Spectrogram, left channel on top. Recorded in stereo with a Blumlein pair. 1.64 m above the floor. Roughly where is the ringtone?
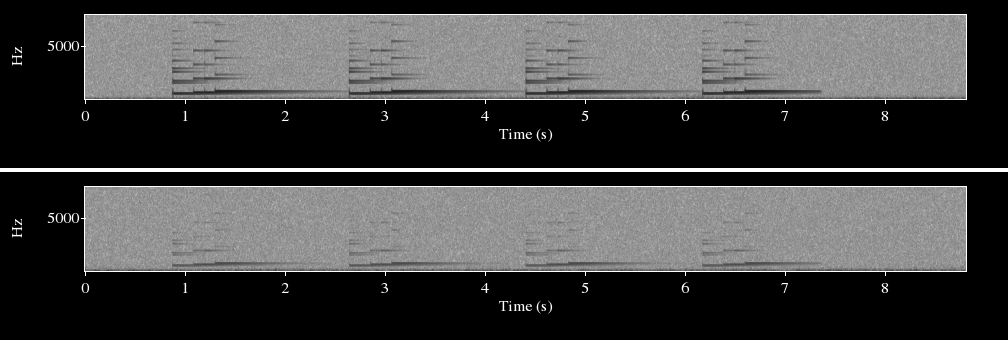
Ahead left.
